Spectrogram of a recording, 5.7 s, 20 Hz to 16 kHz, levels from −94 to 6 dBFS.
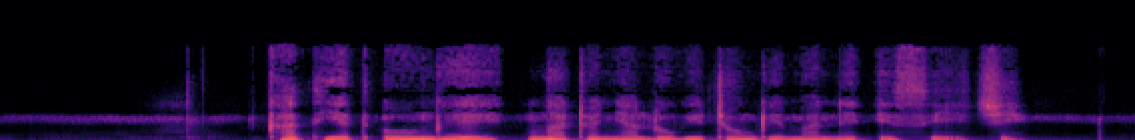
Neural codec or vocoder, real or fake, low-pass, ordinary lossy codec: codec, 24 kHz, 0.9 kbps, DualCodec; fake; 10.8 kHz; MP3, 48 kbps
